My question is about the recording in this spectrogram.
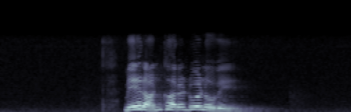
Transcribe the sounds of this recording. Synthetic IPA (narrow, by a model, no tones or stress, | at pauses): meːɾankʰaɾəɳɖuənoʋeː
